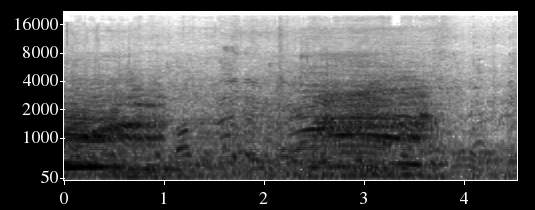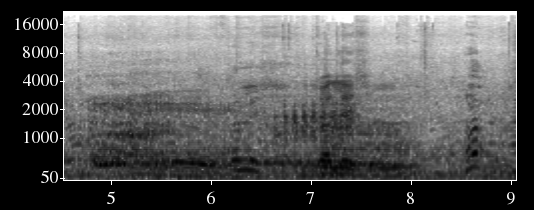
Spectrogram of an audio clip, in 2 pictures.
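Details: Sahiwal bulls in Natore, 2 February 2025, where a farmer buys a bull: repeated loud, low bellowing moos overlapping one another, several cattle calling in turn, with faint crowd chatter behind.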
